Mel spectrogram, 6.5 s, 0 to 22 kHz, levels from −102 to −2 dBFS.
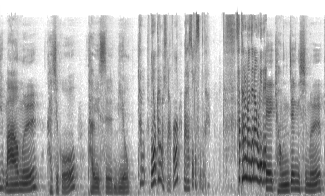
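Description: Speech clip with a section at the wrong speed from 2.78 to 5.32 s, running 1.9 times too fast. Pitch rises about ten semitones along with the tempo, unlike a pitch shift or time-stretch, which alter only one. The likely cause is playback against a mismatched clock.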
